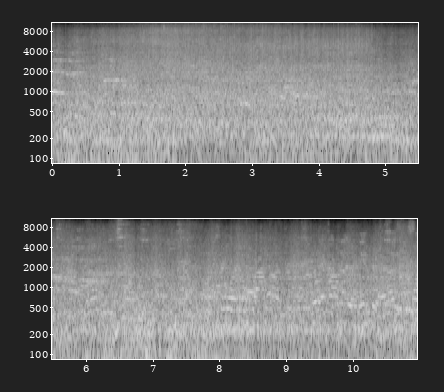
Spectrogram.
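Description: Steady running noise of a narrow-gauge passenger train rolling along, wheels on the track and rushing air, heard from inside an open-sided passenger car.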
